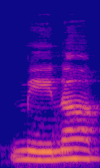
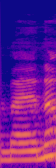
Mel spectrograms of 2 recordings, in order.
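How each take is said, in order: First: मेना said with a closed e vowel; wrong word read out. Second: मैना said with an open ai vowel; correct word. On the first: Teacher to pupils showing the wrong मेना with a closed e. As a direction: read मेना as mena, not maina. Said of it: "तो मेना तो होता नहीं है". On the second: Teacher telling pupils the correct मैना with an open ai vowel. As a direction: read मैना as maina with an open ai. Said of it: "क्या होता है?". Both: Shown as a demonstration.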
